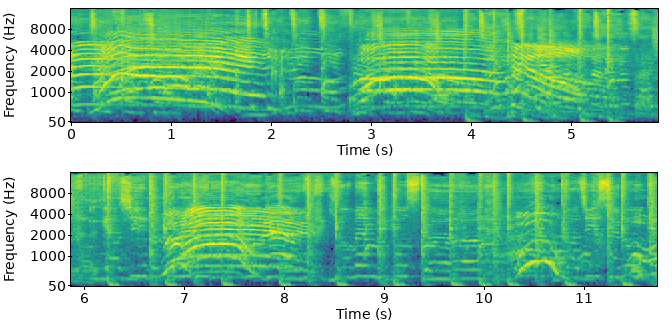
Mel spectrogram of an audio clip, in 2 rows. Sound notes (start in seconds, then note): 3.8 hehe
